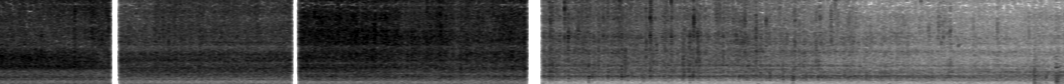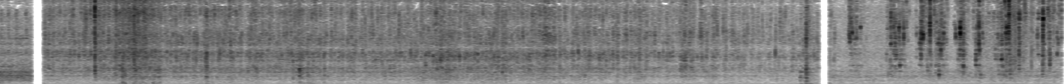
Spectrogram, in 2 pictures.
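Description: Chunks of beef searing in a hot pot, a steady sizzle that is loudest in the first seven seconds and broken by short gaps at the cuts. After that comes a quieter sizzle and bubbling as wine cooks down. Near the end, stock is poured from a carton into the stew with some splashing.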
